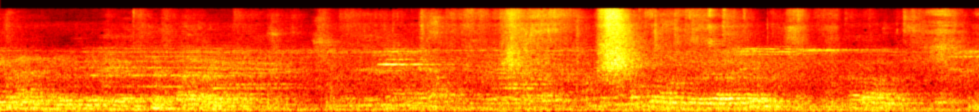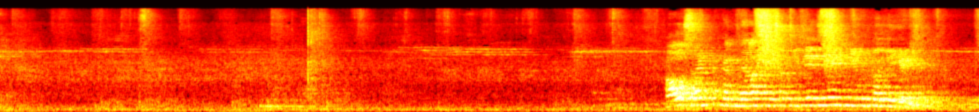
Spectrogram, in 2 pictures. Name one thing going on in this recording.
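A man speaks calmly nearby in a slightly echoing room.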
